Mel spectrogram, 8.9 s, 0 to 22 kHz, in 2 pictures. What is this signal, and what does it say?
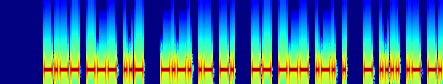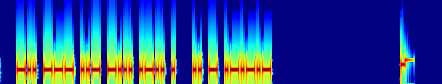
Morse code, heard as a keyed tone, about 44 wpm, 700 Hz. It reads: YOU CAN MORE THAN DOUBLE IT.
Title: Sentences from Top 1400 Words 45wpm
